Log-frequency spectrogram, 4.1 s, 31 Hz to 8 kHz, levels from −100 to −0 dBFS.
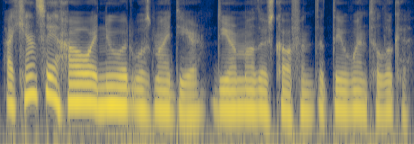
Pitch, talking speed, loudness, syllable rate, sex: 130 Hz, 275 wpm, -17 LUFS, 5.3 syllables/s, male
